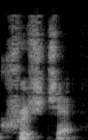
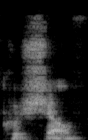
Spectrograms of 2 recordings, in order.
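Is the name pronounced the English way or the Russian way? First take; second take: English; Russian. First: The name is pronounced the usual English way. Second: The name is pronounced the Russian way. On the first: The speaker calls it wrong. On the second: The speaker calls it right.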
